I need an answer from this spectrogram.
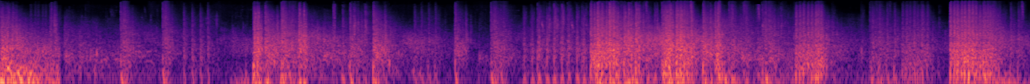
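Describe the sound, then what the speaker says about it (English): Gunfire exchanged over a hilltop between German and Allied troops in the World War II strategy game Combat Mission Final Blitzkrieg: bursts of machine-gun fire and scattered rifle shots crackle irregularly throughout, loud and close. "The Germans have another crack at taking the hilltop, and gunfire is exchanged"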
